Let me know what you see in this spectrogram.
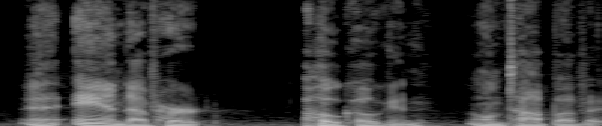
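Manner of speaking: plain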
